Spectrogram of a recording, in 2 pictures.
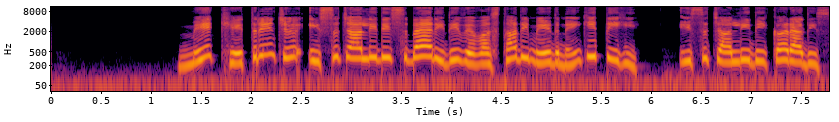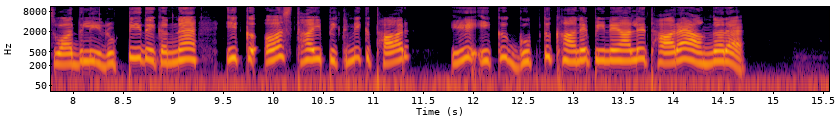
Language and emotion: Dogri, surprised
